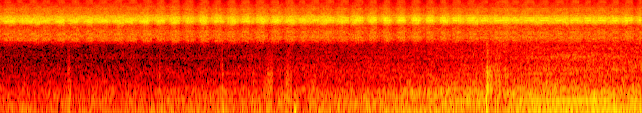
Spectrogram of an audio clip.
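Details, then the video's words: Tsitsikas, the local name for cicada, producing an unbroken shrill buzz with quick regular pulses, close to three per second, throughout. A few soft low thumps and background hum are also present. "THE SOUND OF TSITSIKAS"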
